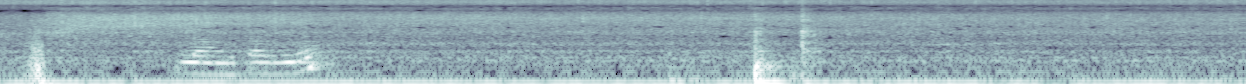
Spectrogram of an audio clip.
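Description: Onions and ground spice pastes frying in hot oil in a kadai, a steady sizzle, with a few sharp clicks of a spoon or spatula against the pan as chilli powder goes in, once early on and twice near four seconds in.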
